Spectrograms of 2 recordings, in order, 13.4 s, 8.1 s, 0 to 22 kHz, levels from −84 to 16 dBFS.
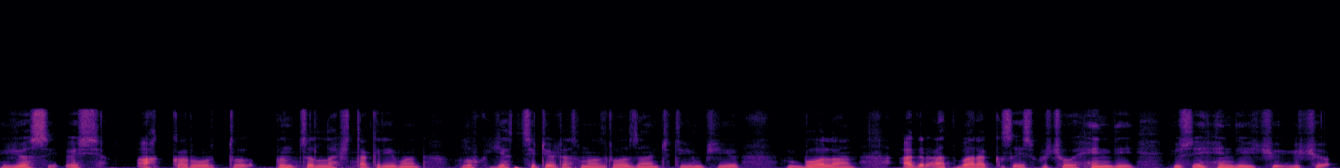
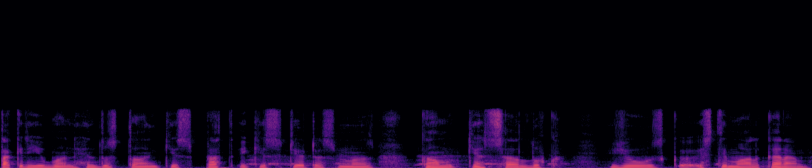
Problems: none marked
